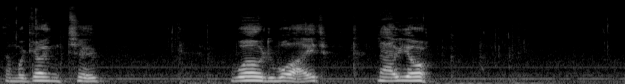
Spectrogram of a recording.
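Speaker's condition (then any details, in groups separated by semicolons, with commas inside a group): Cerebral palsy; back surgery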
